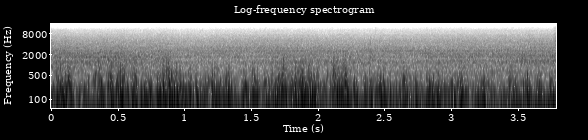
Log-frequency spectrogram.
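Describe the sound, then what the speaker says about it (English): Air-conditioning blower fan inside a 36-year-old Mercedes-Benz W126, turned up high, gives a steady, loud rushing roar of air that holds even for several seconds without voices. "The blower feels like a tornado."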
